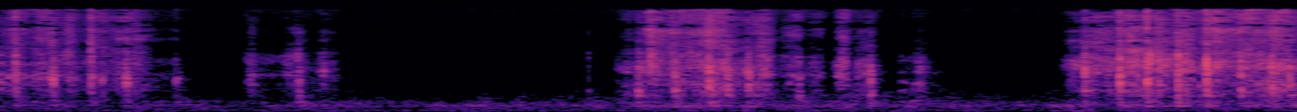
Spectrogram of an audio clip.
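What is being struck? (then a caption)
Hard plastic gear wheels on a baby walker tray. A fingertip and nail tap and scratch the small yellow and orange hard plastic gear wheels set into a baby walker's plastic activity tray, possibly turning them. Quick, bright plastic clicks and dry scratchy rasps come in three busy bursts separated by near-silent pauses, with each tap dying away almost at once.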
